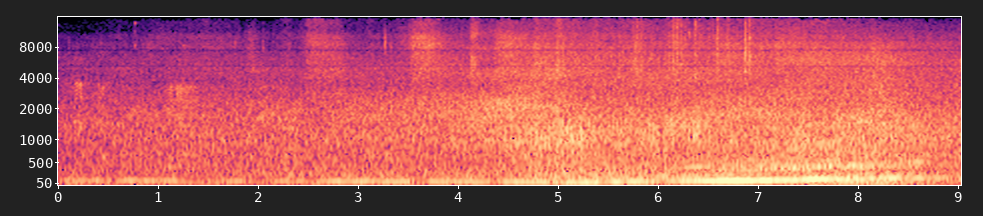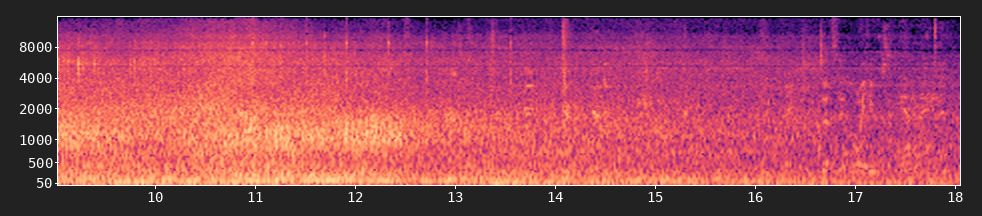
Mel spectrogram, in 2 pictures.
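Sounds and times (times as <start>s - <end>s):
street traffic: 0.0s - 18.0s
vehicle engine accelerating: 2.4s - 15.8s.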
